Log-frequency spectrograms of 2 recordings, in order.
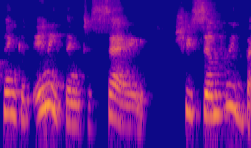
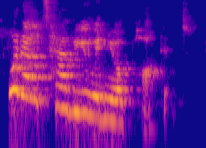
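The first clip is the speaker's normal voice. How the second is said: dodo voice; 5 semitones higher, 7 dB louder than usual. Acted. Dodo voiced in read-aloud.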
